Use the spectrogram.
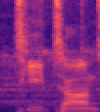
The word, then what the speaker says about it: Teton: And you know, like you've got uh the Grand Tetons, Mountain Range, and you've got a band of Sue Indians called the Tetons Sus. And that's how it's said.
